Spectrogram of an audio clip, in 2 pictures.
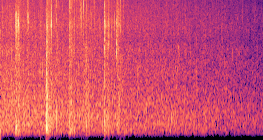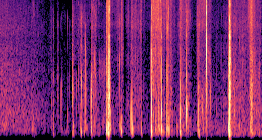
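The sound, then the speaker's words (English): Footsteps crunch up a rocky mountain path toward slate quarries, the tourist route once used by quarrymen, a steady series of sharp scuffs on stone following a stretch of rushing water noise that fades away. “What we really need to do is get our feet moving up that mountain to get closer to those quarries and particularly get to those caverns higher up, perhaps, before the rain comes.”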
